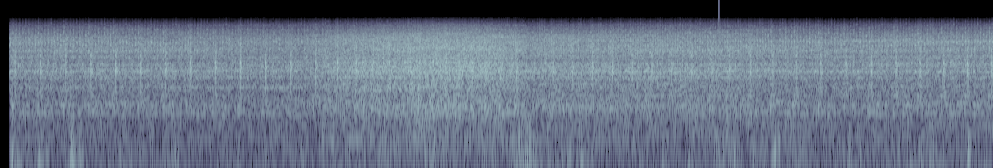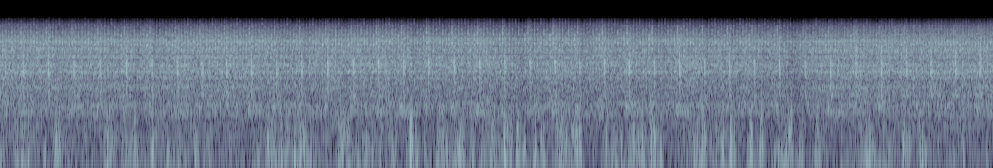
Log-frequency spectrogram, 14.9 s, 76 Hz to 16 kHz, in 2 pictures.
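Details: 1994 Infiniti Q45 V8 at idle: fast, uneven ticking and light rattle over the steady engine note; valvetrain and timing chain noise suspected, not confirmed.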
